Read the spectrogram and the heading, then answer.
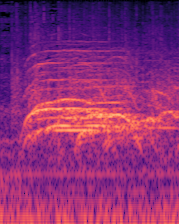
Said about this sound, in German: Applaus.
